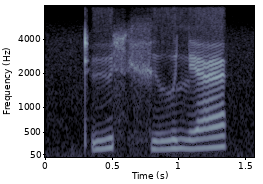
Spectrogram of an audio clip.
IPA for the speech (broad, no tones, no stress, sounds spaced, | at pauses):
tʼ y s xʲ ɯ lʲ æ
